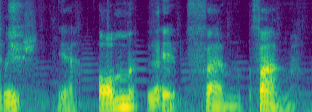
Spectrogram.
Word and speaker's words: femme: Femme. Pronounced femme.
